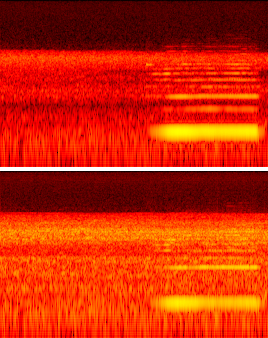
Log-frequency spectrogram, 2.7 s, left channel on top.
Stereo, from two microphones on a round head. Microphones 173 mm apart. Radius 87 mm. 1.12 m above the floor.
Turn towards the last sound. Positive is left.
turn(degrees=-20)  # may be behind; listen again after turning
